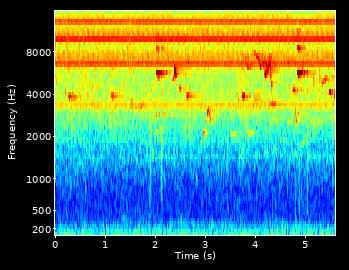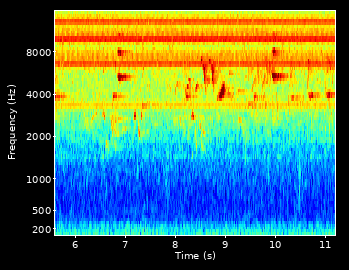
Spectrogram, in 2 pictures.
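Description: Near silence, with faint, scattered short bird chirps and a steady high hum in the background.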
